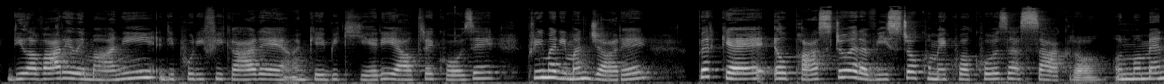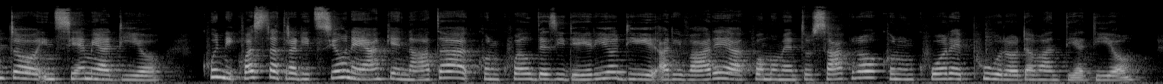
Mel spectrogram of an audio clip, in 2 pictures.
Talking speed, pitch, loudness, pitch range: 130 wpm, 245 Hz, -26 LUFS, 225-265 Hz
